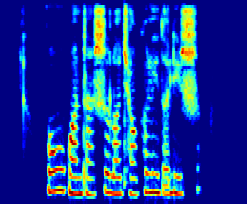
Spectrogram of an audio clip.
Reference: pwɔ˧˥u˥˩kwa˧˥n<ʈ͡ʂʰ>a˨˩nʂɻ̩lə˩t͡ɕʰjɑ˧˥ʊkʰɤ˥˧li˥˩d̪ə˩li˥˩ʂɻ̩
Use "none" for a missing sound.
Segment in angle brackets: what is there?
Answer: ʈ͡ʂ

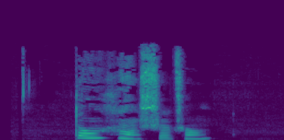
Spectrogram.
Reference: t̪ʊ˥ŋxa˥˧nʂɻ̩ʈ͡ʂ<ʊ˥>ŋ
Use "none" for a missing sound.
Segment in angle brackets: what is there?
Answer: ʊ˥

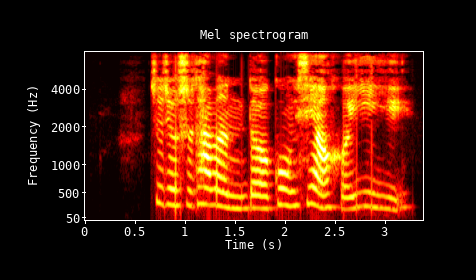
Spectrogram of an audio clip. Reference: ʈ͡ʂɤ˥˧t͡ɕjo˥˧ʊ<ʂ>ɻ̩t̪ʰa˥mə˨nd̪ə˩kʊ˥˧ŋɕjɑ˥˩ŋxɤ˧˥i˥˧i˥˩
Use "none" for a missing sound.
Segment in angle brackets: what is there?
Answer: ʂ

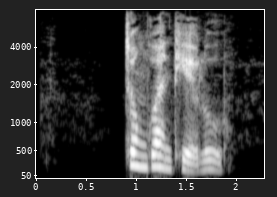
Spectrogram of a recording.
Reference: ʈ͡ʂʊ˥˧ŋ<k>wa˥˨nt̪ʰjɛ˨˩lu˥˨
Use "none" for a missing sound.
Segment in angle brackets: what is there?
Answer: k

